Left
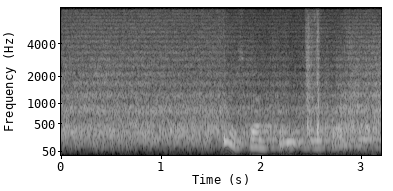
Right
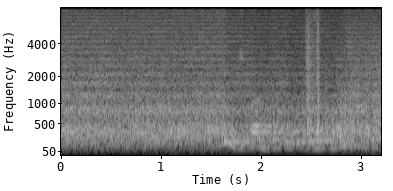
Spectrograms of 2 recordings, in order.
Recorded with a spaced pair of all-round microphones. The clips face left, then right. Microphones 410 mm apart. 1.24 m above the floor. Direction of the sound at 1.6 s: 25° left (ahead or behind).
